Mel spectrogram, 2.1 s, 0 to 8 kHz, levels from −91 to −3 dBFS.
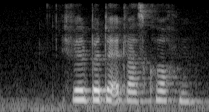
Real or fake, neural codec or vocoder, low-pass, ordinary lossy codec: real; none; 7.2 kHz; none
